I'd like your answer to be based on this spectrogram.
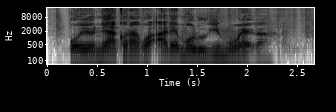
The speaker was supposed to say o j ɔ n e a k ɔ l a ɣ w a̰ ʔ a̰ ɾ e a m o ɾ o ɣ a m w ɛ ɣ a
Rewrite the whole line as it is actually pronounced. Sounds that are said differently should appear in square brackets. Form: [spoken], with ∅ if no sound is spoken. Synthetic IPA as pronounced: o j [o] n e a k ɔ [ɾ] a ɣ w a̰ ʔ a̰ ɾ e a m o ɾ [u] ɣ [i] m w ɛ ɣ a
